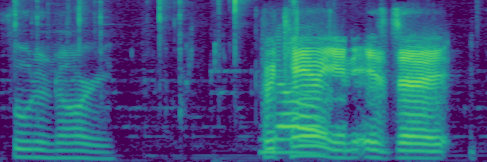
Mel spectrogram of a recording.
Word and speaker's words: Futanari: Are you Futarian? Am I a what? Futarian, because that's literally what a woman with a dick is. It's called Futanari.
